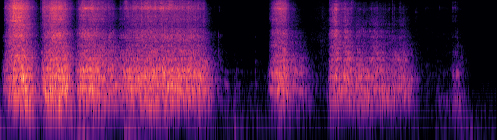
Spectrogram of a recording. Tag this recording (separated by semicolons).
metal; metallic; windows; curtain-rail; slide; scratch; old; curtains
